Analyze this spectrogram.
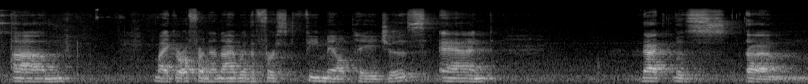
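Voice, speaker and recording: A voice with an American accent speaks in a flat monotone at a very slow pace, with long, frequent pauses. Audible room echo and noticeable background noise fill the recording. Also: woman, very deep, low pitch for a woman. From New York area, US. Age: 60s. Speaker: entrepreneur and real estate broker. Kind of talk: interview. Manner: hesitant, with many fillers.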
